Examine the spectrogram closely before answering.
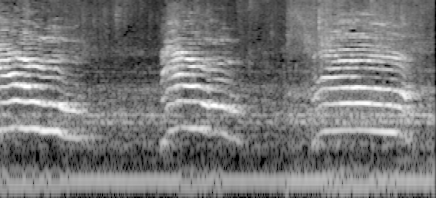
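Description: Domestic cat meowing three times while being bathed, each a long drawn-out meow of about a second that drops in pitch at the end.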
